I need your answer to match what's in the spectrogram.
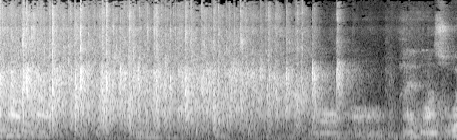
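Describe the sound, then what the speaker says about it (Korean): A church congregation at a New Year prayer meeting of pastors and elders applauds, dense sustained clapping filling the room before thinning out near the end, with a voice speaking over it. "우리 하나님께 감사와 영광의 박수를 한번 올려드리도록 하겠습니다"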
